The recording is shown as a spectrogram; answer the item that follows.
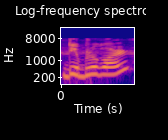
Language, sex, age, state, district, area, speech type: Assamese, female, 45-60, Assam, Dibrugarh, rural, spontaneous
